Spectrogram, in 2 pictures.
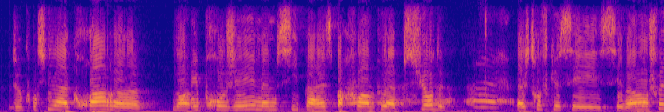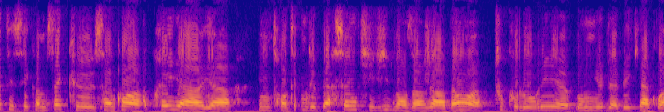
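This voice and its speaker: A woman talks at a fairly high pitch and moderate pace with ordinary pitch variation. Noticeable background noise is present. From Paris, France. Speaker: farming collective co-founder. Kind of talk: interview. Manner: halting, with repeated words.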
